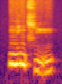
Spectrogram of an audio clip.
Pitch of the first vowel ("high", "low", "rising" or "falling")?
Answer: falling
